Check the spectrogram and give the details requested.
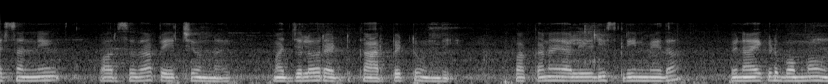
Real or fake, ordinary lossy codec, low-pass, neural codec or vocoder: real; none; 7.2 kHz; none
